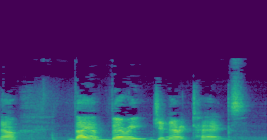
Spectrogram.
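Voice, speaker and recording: With an Australian accent, a man speaks in a fairly even intonation. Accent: Australian, noticeable. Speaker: internet marketer. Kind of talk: tutorial. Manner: hesitant, many fillers.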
